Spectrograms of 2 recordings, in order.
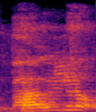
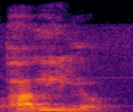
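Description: First: "pábilo" stressed on the PA; stress on first syllable. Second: "pabilo" stressed on the BI; stress on middle syllable. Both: Shown as a demonstration. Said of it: "¿Cómo dices tú".

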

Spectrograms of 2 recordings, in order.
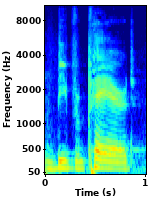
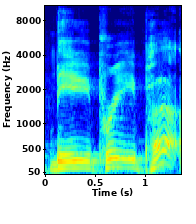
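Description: First: Said in the usual way. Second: "Be prepared" said slowly, rising at the end; slow, drawn out. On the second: Shown as a demonstration. Podcaster repeats the advice slowly for emphasis.

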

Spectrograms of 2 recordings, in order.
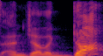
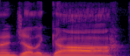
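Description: First: Angelica ending on a short, punched "gah"; short final syllable. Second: Angelica ending on a long, open "gaah"; long final syllable. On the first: Explaining there are two names, Angelica with a short ending. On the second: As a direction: stretch the last syllable of Angelica. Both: Shown as a demonstration. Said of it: "'cause there's Angelica and Angelica".

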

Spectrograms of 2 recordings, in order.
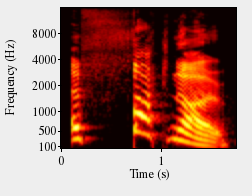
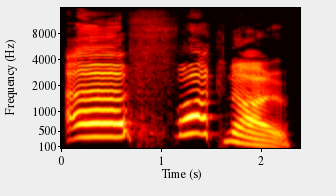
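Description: First: Drawn out, slow uh fuck no; slow blunt refusal. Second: High uh then a falling fuck no; high then blunt. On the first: Showing listeners how to refuse pudding, slow and blunt. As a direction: let it hang, then fuck no. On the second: Repeating the demo refusal, high then flat. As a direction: jump up high, then drop it. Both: Shown as a demonstration. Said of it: "Just like that".

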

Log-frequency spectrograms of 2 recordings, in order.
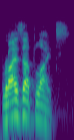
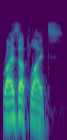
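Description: First: Slow careful try. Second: Said fast. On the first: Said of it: "No, rise up lights". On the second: Friend saying it fast to hear razor blades. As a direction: rush the words together. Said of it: "so say it fast". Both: Shown as a demonstration.

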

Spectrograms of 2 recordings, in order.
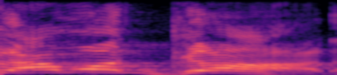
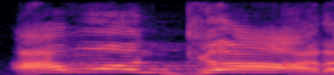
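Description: First: "I want God" again, a bit less loud, still fervent; repeated declaration. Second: Loud, higher cry of "I want God"; fervent declaration. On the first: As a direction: restate "I want God" firmly. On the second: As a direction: proclaim "I want God" with everything. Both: Acted.

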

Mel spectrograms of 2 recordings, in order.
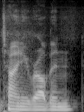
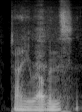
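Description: First: Robbins said as "Robbin", dropping the final s; slip on the name. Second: Robbins said in full with a clear buzzing z at the end, "Robbinz"; careful redo, landing the final s of Robbins as a z; corrected name. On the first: Host reading out a quote's author, slips: Robbins said as "Robbin". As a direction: Robbins clipped to "Robbin" with no s at the end. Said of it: "He doesn't need that S anyway". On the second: Host correcting his own slip on the author's name: Robbins said with its final z sound. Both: Real, not acted.

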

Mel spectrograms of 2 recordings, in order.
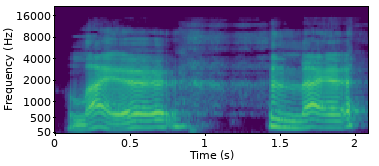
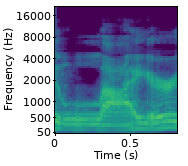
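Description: First: Imitated accent, LIAR with the final r dropped; odd accent on liar. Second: Said in the usual way. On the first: Co-host mimics how Craig says it, odd accent. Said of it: "He says, like". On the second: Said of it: "he doesn't say liar".

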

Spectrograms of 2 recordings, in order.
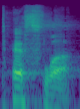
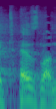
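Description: First: "Tesla" with a hissed S, TESS-la; S sound in Tesla. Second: "Tesla" with a buzzed Z, TEZ-la; Z sound in Tesla. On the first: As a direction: say "Tesla" with an unvoiced S in the middle. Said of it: "not Tesla". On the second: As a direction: say "Tesla" with a voiced Z in the middle. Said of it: "you say Tesla, not Tesla". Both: Shown as a demonstration.

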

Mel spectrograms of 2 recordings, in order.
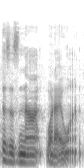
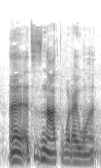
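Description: First: This hit first and hardest, the rest softer; stress on this. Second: Not pushed hardest; stress on not. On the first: Repeating the complaint, stress on this. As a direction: open on the word this. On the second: Frustrated with the reading, stress on not. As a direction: lean on the word not. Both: Shown as a demonstration.

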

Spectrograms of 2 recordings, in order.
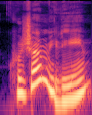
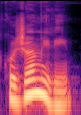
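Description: First: کجا raised, rising in surprise, a bit higher; surprised. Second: Said in the usual way. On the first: Acted. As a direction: echo the question back in disbelief, کجا lifted. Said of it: "با تعجب زیر نظرم گرفت". (تکرار با تعجب، کجا با لحن بالارونده) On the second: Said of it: "با تعجب".

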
